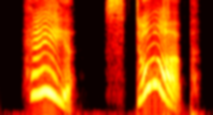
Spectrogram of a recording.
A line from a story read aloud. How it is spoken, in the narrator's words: I shouted after him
